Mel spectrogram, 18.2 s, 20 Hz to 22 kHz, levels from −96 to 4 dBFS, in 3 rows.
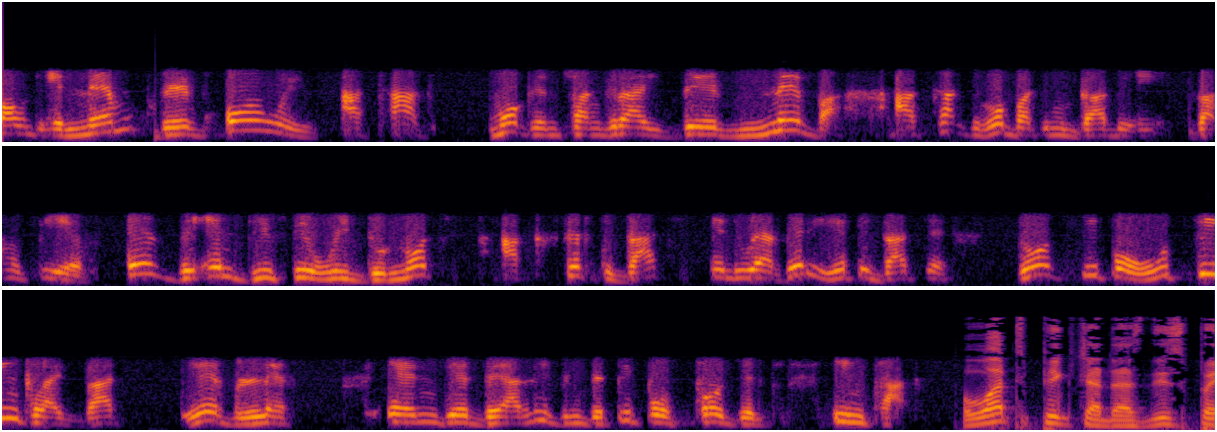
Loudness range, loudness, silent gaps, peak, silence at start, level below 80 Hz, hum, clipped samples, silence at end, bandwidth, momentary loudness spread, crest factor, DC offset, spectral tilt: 2 LU; -26 LUFS; none; -8 dBFS; 0 s; -66 dBFS; none; under 0.1%; 0 s; 11 kHz; 8 LU; 18 dB; under 0.1%; -5.5 dB/octave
